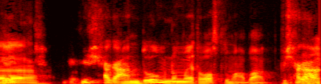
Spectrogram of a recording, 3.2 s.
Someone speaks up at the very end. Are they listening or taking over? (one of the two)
listening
